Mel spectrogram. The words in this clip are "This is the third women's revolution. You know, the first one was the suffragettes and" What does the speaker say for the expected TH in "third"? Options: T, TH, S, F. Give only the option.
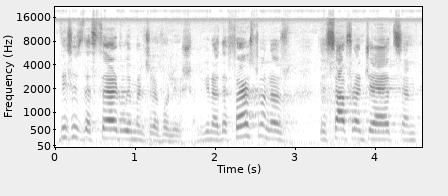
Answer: TH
